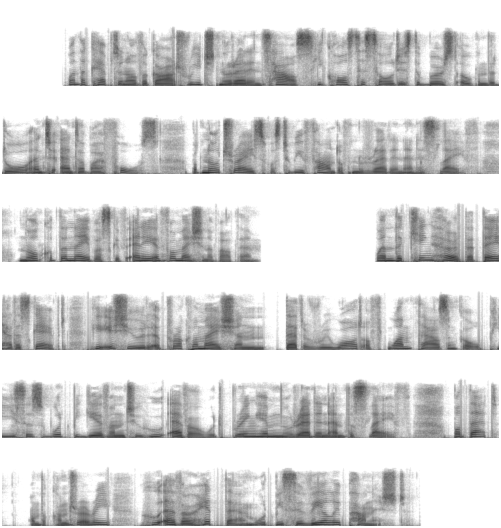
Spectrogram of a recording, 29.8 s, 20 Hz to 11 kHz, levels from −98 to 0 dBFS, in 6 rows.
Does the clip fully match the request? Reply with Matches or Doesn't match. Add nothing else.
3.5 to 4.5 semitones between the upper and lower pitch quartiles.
Matches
